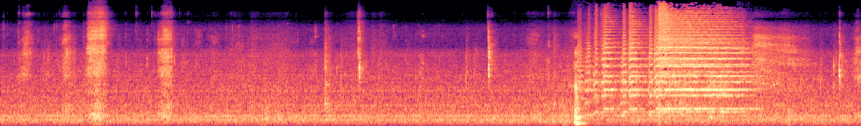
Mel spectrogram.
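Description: Two short slurps as a forkful of noodles is eaten, a few faint clicks, then a loud brassy musical sting held for about three seconds near the end.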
